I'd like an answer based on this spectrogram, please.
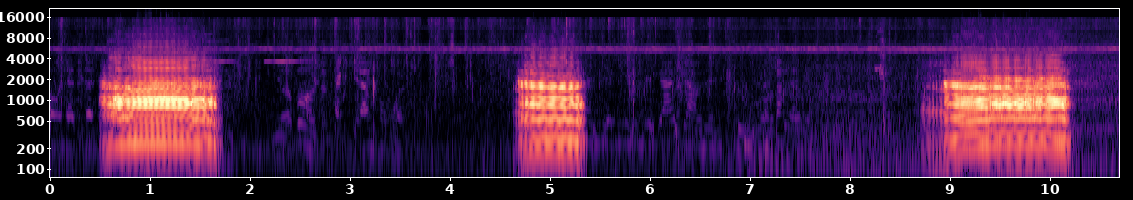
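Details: Tame cattle calling in three separate moos spaced about four seconds apart, the first and last long and full, the middle one shorter, over a low background hum with a faint steady high tone.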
